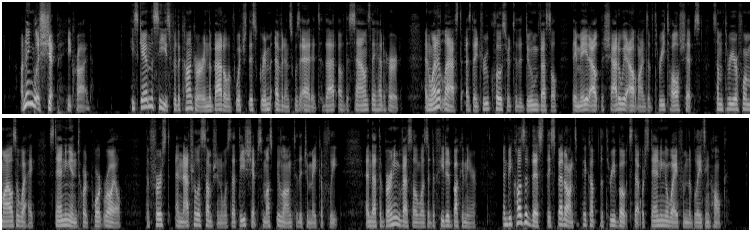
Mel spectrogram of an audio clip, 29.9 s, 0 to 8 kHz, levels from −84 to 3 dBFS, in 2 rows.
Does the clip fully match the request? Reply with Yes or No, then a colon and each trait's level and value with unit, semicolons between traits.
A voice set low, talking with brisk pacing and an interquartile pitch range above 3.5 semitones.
Yes: low, 120 Hz; fast, 215 wpm; average, 3.9 semitones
